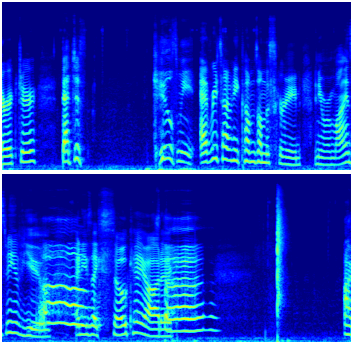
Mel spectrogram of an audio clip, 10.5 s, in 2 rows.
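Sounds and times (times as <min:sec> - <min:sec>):
speech: 0:00.0 - 0:01.3, 0:02.3 - 0:08.6
slap: 0:09.2 - 0:09.6.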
